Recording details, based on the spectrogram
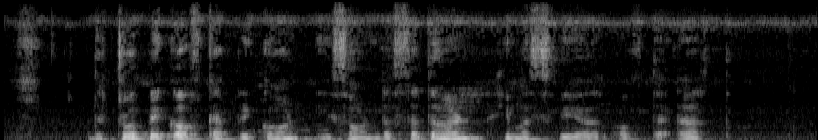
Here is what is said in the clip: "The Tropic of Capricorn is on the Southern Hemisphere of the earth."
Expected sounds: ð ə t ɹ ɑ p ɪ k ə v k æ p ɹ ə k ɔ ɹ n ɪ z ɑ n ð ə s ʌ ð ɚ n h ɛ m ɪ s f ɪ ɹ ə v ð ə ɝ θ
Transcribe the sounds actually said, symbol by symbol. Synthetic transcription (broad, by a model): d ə t ɹ ɑ p ɪ k ə v k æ p ɹ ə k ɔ n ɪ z ɑ n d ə s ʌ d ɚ n h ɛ m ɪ s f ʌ ɹ ə v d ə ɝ t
